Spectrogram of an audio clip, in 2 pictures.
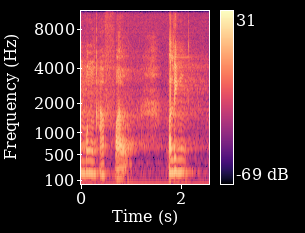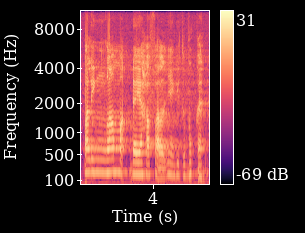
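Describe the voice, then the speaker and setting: The voice shows ordinary pitch variation over noticeable background noise and audible room echo. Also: woman. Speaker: female Islamic preacher. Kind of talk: sermon.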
